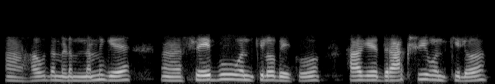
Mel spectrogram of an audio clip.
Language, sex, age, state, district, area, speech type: Kannada, female, 30-45, Karnataka, Uttara Kannada, rural, conversation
